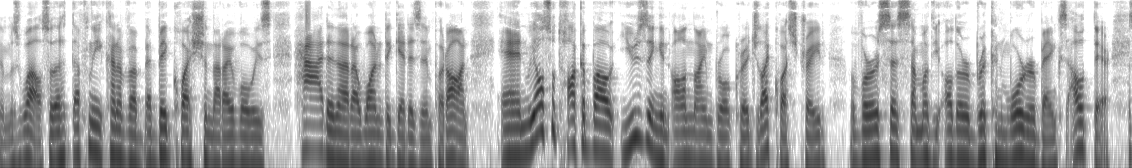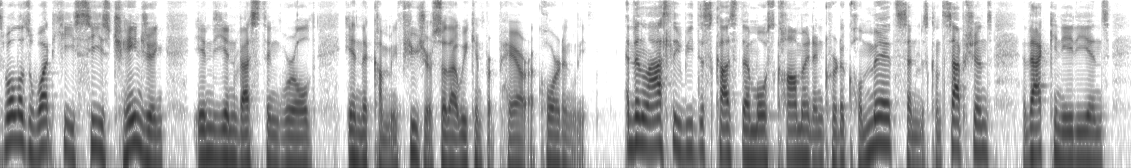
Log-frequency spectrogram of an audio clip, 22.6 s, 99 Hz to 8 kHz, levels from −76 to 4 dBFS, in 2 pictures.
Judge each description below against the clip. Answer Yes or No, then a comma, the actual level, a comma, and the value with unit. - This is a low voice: Yes, low, 130 Hz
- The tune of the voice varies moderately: Yes, average, 3.7 semitones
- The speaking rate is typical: No, fast, 215 wpm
